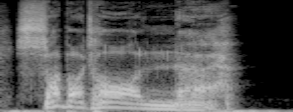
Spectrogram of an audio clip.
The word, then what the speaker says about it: Sabaton: This is Shiroyama by Sabaton. Sabaton! That's how you say it. That's officially how you pronounce it.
